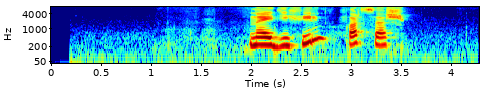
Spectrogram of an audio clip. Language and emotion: Russian, positive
